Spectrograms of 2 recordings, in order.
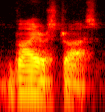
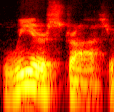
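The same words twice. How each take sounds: First: The name begins with a V sound. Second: The name begins with a W sound. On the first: The speaker calls it right. "the W is actually pronounced like a V" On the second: The speaker calls it wrong. "Some people might pronounce this like a W"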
